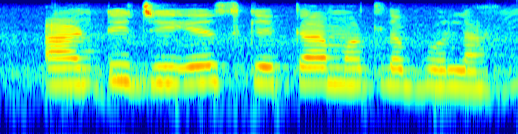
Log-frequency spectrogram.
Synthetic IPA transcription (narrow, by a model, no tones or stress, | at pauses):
aɾʈid͡ʑieskekamət̪ləbːola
